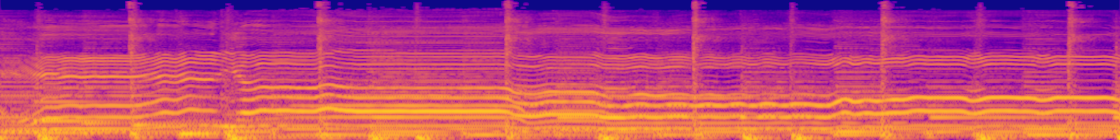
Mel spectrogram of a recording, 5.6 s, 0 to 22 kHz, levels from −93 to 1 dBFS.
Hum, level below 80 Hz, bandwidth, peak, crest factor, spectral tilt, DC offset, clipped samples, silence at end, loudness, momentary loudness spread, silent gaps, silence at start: none; -24 dBFS; over 20 kHz; 0 dBFS; 12 dB; -5 dB/octave; under 0.1%; under 0.1%; 0 s; -13 LUFS; 3 LU; none; 0 s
